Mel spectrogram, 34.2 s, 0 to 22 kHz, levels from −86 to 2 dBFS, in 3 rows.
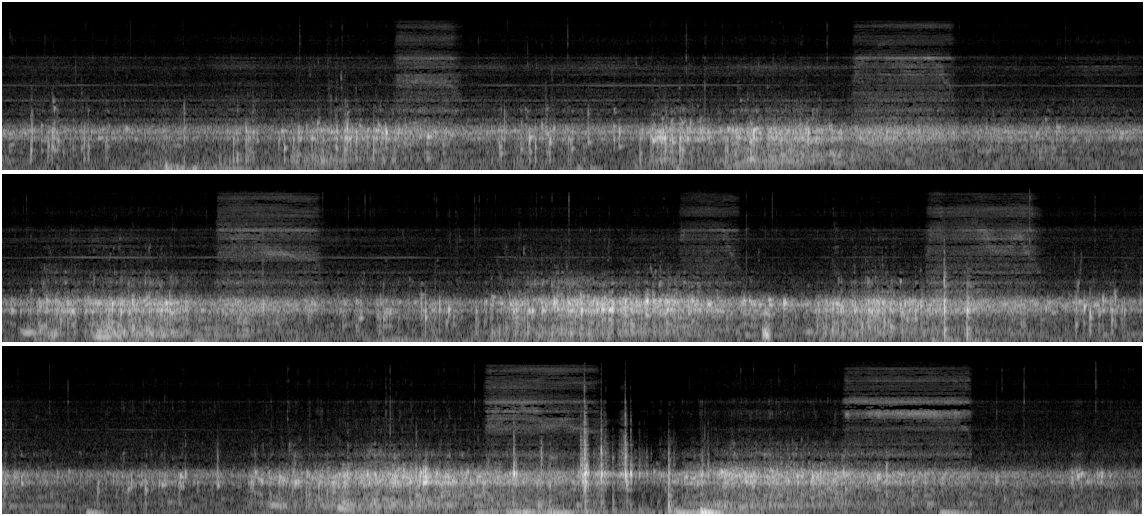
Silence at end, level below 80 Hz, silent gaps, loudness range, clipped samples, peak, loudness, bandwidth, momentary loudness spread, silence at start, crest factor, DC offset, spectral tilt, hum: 0 s; -40 dBFS; none; 11 LU; under 0.1%; 0 dBFS; -26 LUFS; 15 kHz; 16 LU; 0 s; 26 dB; under 0.1%; -5.5 dB/octave; none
